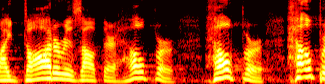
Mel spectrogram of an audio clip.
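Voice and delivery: frantic, desperate, pleading scream. Retelling calling out for help for a daughter beyond the waves: retelling a desperate scream. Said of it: "I started screaming like her father and said".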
